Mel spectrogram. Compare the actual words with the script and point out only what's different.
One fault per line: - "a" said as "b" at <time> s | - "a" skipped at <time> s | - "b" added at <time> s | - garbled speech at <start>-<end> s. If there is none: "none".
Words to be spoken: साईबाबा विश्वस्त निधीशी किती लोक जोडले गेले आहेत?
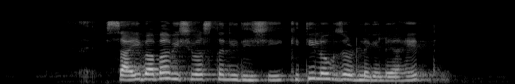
none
